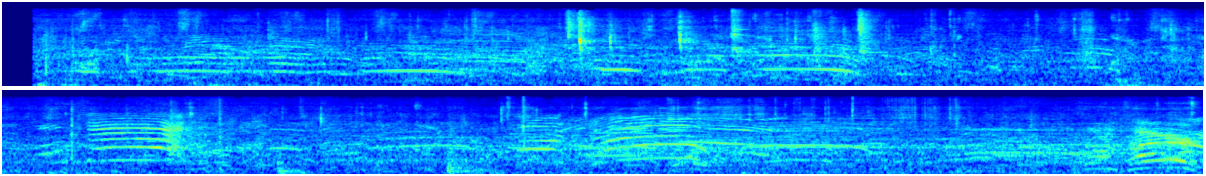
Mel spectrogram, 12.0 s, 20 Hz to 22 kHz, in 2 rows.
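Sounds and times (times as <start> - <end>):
low crowd hubbub: 0.2 - 12.0.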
